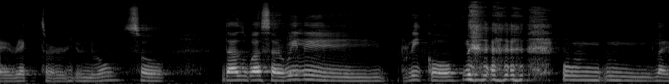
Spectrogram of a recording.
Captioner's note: speaks Spanish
